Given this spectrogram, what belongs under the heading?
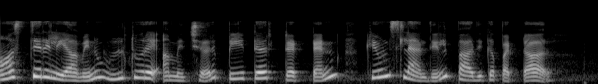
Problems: none marked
